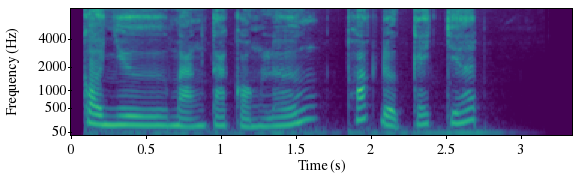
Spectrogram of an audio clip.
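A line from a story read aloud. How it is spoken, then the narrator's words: Smiling. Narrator (Vietnamese): Lệnh Hồ Xung mỉm cười nói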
